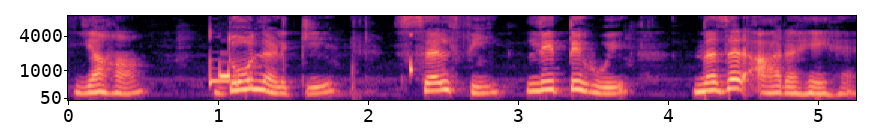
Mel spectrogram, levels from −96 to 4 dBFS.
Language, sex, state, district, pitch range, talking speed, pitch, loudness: Hindi, female, Madhya Pradesh, Dhar, 180-255 Hz, 115 wpm, 200 Hz, -15 LUFS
